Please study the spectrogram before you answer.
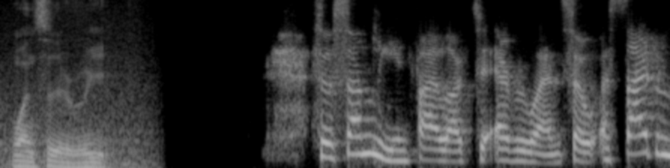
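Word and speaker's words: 新年快樂: That's Sunlin Fai Lok in Cantonese, or Xin Nian Kuai Le in Mandarin.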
